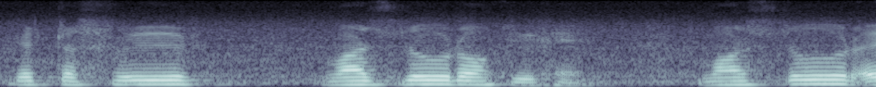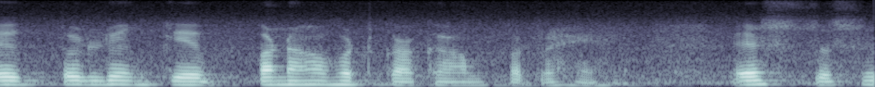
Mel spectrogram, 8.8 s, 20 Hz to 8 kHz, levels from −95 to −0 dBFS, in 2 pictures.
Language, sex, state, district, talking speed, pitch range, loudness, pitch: Hindi, male, Uttar Pradesh, Varanasi, 125 wpm, 115-130 Hz, -20 LUFS, 125 Hz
